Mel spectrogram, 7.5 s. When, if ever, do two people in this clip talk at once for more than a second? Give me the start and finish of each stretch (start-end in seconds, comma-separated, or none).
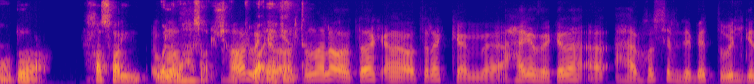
1.6-3.0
